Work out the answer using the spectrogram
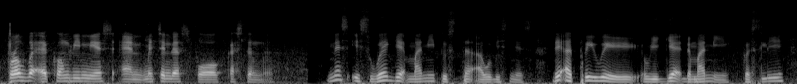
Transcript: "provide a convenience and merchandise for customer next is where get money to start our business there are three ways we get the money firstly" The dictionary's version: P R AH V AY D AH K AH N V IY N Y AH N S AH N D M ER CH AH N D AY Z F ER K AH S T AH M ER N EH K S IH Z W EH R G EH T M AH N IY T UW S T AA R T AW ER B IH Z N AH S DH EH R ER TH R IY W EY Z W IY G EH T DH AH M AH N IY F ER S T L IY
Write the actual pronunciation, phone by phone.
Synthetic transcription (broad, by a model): P R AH V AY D AH K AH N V IY N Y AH N S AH N M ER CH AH N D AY S F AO K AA S T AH M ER N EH S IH S W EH G EH T M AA N IY T UW S T AA T AW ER B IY S N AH S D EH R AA T R IY W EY W IY G EH T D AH M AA N IY F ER S T L IY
